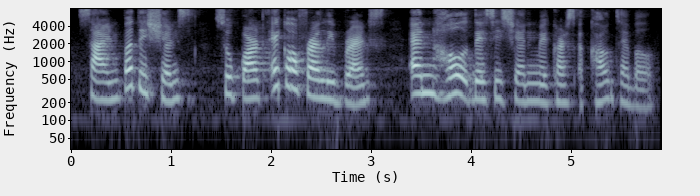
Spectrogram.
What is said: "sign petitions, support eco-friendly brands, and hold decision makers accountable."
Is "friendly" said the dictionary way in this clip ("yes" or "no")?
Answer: yes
